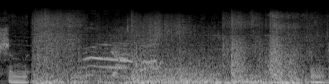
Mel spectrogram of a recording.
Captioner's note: men yelling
